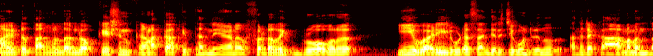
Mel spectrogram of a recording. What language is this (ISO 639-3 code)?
mal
